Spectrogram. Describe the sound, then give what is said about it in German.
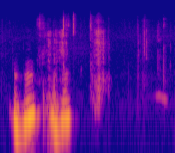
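Smoky barbecue kettle chips crunch in a few short, crisp bites after a brief voice, each crackly burst separated by near silence. “Ja, bei mir gibt es Kesselchips, Smoky Barbecue Geschmack.”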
